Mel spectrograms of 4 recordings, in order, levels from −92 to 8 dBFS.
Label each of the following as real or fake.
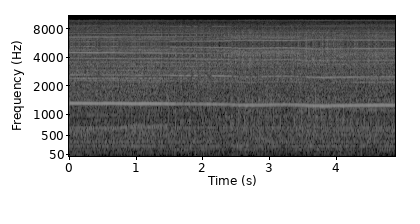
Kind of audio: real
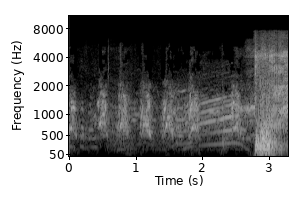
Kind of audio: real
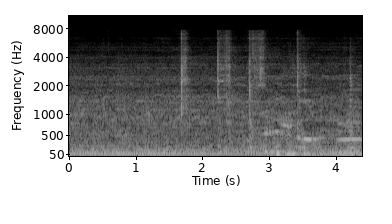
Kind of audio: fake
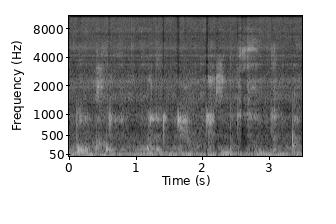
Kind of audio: fake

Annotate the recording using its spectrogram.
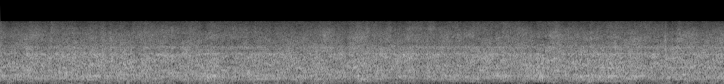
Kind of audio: fake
